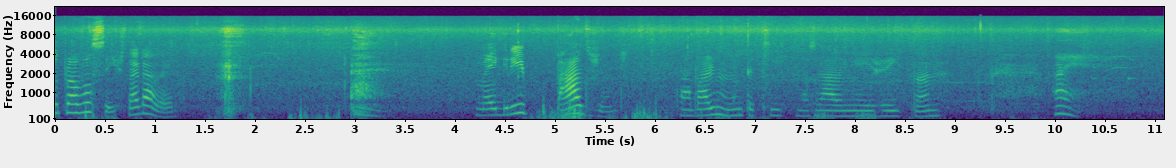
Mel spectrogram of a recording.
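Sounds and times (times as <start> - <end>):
faint high hiss: 0.0 - 11.0.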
